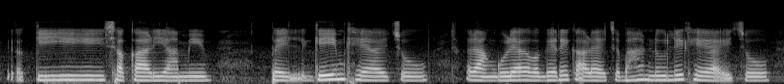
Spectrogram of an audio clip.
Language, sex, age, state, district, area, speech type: Marathi, female, 30-45, Maharashtra, Wardha, rural, spontaneous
